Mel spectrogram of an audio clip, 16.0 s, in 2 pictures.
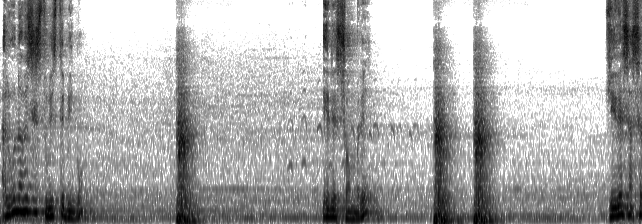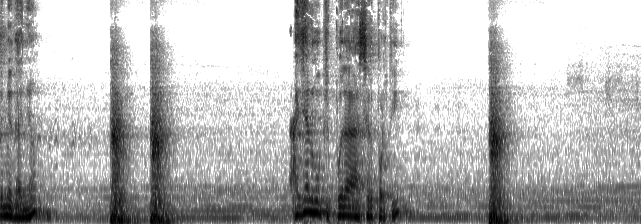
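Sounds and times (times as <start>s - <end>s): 
speech: 0.0s - 1.2s, 4.0s - 4.8s, 7.6s - 8.7s, 11.7s - 13.1s
laughter: 3.4s - 5.5s, 8.4s - 9.4s
knocking on a door: 9.4s - 10.3s, 14.1s - 14.5s.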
